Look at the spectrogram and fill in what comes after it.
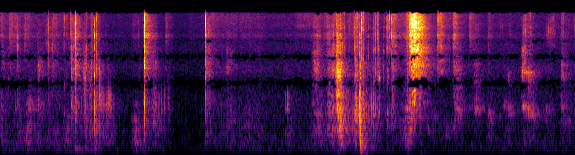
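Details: A Cocker Spaniel (Canis familiaris) eats cashews, with sharp irregular crunching snaps and softer chewing between them.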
